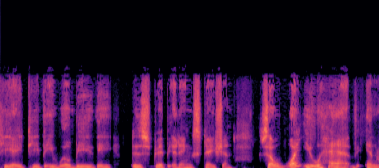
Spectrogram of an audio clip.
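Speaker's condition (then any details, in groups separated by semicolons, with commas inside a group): Spasmodic dysphonia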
